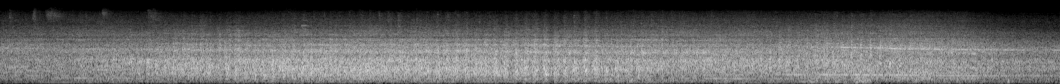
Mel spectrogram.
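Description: Taiwan Railways E1000-series push-pull express train passing close at speed: a steady rush of wheels on rail that swells over the first few seconds and eases toward the end. A thin, slightly falling whine rises out of it near the end as the rear power car goes by.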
